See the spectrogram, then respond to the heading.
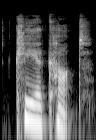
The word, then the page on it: clear cut: British English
